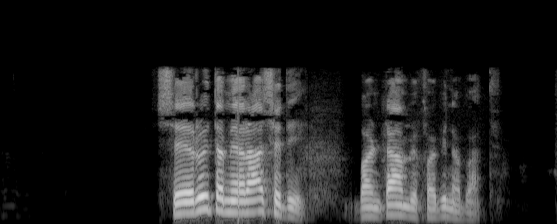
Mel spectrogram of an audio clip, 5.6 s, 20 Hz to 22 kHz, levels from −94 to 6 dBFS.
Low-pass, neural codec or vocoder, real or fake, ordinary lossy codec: 7.2 kHz; none; real; AAC, 48 kbps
